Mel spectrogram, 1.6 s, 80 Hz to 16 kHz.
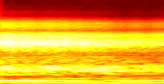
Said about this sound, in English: Yeah. This is the Spaceman Effects Explorer 6-stage phaser pedal. Ooh, rocket shit. It's pretty cool. Yeah. It has different wave patterns. I'm in the sine wave.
